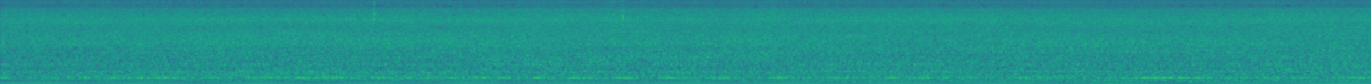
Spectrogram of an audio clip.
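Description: Steady low hum of trains idling at a station platform, with no change in level throughout.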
